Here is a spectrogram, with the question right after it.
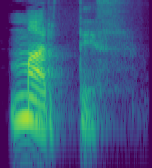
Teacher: otro ejemplo de palabra grave sin tilde es la palabra martes martes se acentúa en la penúltima sílaba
